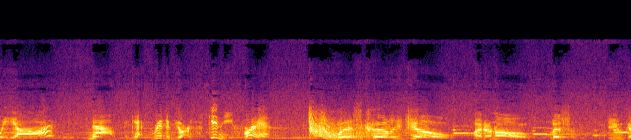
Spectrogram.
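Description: Cartoon soundtrack: a voice making sounds without clear words over background music.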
